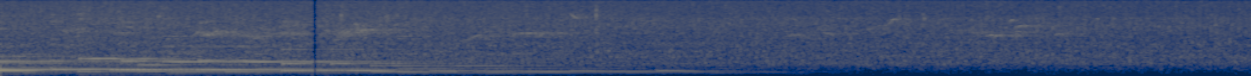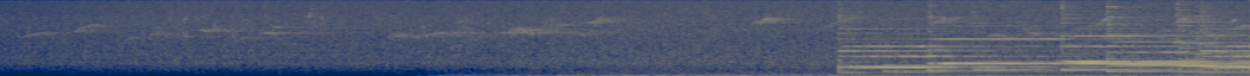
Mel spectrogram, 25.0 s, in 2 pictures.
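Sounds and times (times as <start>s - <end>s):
water-like hiss: 9.6s - 25.0s
low rumble: 17.4s - 21.1s.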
